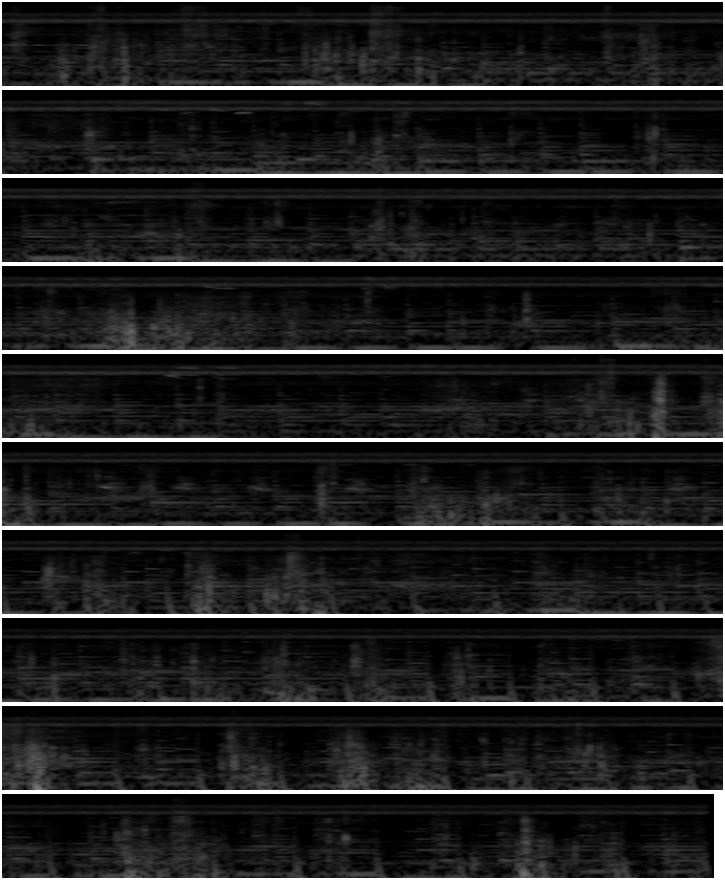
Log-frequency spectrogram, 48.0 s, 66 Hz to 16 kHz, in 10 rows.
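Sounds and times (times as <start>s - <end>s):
background music: 0.0s - 48.0s
cicadas buzzing: 0.0s - 48.0s
footsteps on dry leaves and stones: 0.0s - 48.0s.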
